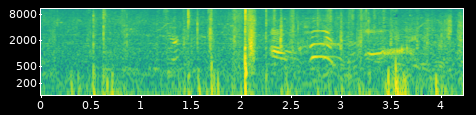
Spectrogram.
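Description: Soccer balls being struck on an artificial-turf pitch: scattered short thuds, with one sharp, loud strike about two seconds in. Players' voices call out faintly in the background.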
